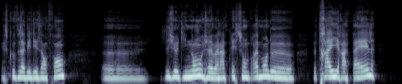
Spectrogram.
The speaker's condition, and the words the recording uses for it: Deafness. C'est trompeur parce que on croit que, que je ne suis pas sourde, mais je suis sourde en enlevant mon appareil.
